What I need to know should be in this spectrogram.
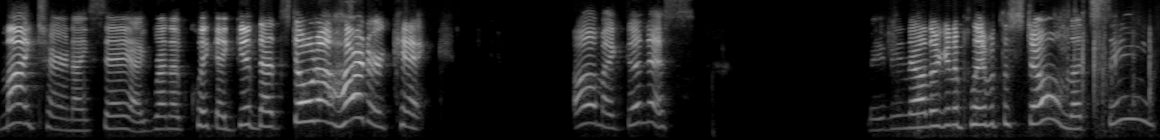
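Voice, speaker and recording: A woman's voice: extremely high pitch, lively intonation, takes it slowly, pauses often, pushed and bright. A woman teacher reading a story aloud to young children, expressively, with questions and asides. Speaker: elementary school teacher.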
